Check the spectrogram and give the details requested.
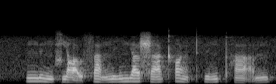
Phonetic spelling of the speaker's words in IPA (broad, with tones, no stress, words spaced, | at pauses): n̪y˥˩nɕjɑ̰˨˩ʊ̯sä˥˩ n̪i˧˥ mjä˥ʂä˧˥kʰɑ˥˩ŋt̪ʰy˧˥n pʰa̰˨˩˦n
